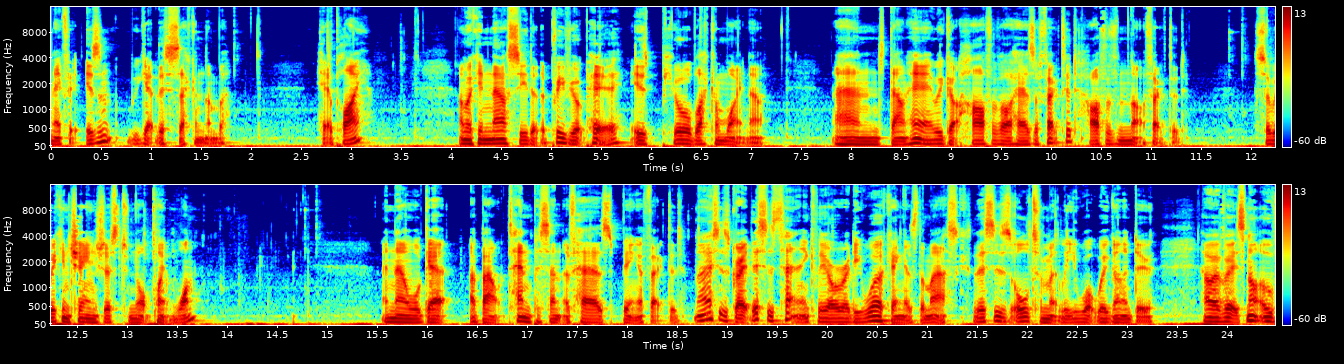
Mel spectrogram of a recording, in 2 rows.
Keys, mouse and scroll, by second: 1.3-1.9 click, 11.7 click, 13.3 1, 14.7 click.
